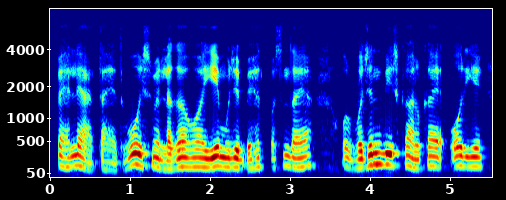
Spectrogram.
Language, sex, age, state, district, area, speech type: Hindi, male, 18-30, Rajasthan, Jodhpur, urban, spontaneous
